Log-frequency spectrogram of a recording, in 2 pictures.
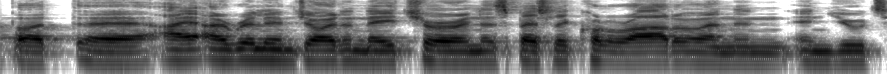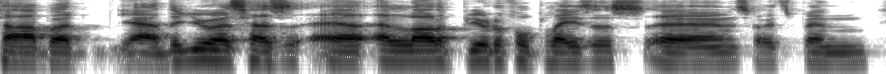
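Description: A middle-aged man from Denmark with a Danish accent, relaxed and chatty as a podcast guest. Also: lowish voice, smooth. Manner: relaxed, frequent restarts and fillers. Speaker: podcast guest, SaaS co-founder. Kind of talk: casual interview chat.

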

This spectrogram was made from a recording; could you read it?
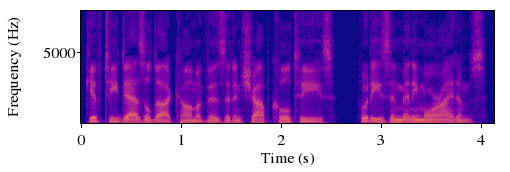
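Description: Guy announcer reading a scripted ad, slightly high voice, very dry sound. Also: lively intonation, fairly quick, no room sound. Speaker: sponsor announcer. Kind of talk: scripted ad read.

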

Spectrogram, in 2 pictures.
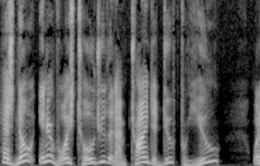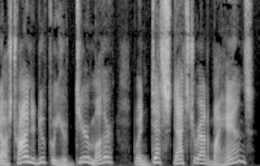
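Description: A man's voice: high-pitched, very animated, brisk, no room sound, studio quality, full character voice. A man reading aloud voices a fervent, pious spinster who pleads in a rising voice.

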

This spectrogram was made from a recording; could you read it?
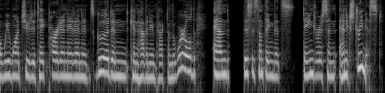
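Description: A woman hosting a conversational interview, working her way tentatively through long, meandering questions. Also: fairly high pitch. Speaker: interviewer and host.

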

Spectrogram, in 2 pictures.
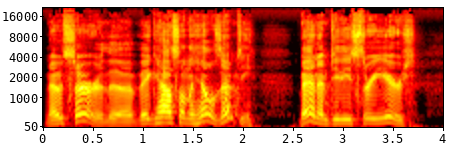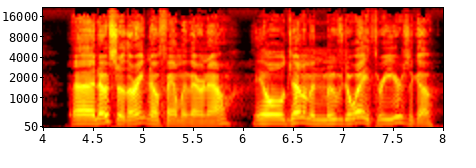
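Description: A man's voice: fairly high pitch, lively intonation, a little fast, fairly bright tone, voice pushed up. A man voicing an old country innkeeper with folksy, rustic speech in a literary audiobook. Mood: matter-of-fact. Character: old country innkeeper, plain-spoken, kindly, puzzled. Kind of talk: literary audiobook character dialogue.

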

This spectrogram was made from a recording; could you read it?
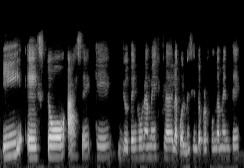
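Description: A woman from Colombia with a Caribbean coast accent, a holistic psychologist telling her story in a relaxed interview, expressive and repeating words for emphasis. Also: fairly low pitch, a little slow, no room sound, highs cut off.

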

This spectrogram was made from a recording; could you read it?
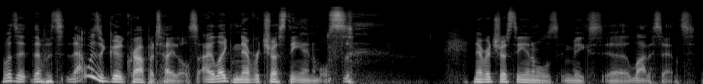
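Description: A man's voice: fairly low pitch, fairly quick, no room sound, studio quality. A man hosting a podcast in casual chat, laid-back and rambling, with lots of fillers. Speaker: podcast host.

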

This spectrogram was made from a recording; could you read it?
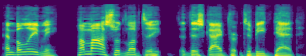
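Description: A man's voice: mid-range voice, animated, normal speed, no room sound. A man hosting a talk radio show, commenting in an indignant, emphatic way into a studio mic. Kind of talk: opinion commentary.

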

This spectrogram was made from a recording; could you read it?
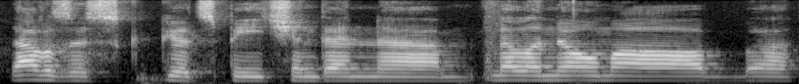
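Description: A young man with an Estonian accent, a non-native English speaker, giving candid, good-humoured interview answers as a triathlete and pausing to search for words. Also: fairly high pitch, level tone, a bit bright, smooth. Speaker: triathlete guest.

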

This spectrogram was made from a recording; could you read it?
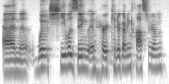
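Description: A man who grew up in Hawaii, a teacher and guest, answering interview questions in a measured, friendly way. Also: on the high side, fairly even intonation.

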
